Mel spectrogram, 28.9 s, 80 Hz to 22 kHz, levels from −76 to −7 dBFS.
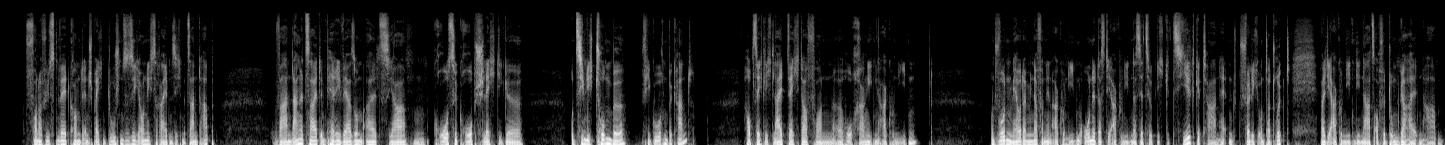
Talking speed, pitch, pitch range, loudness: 135 wpm, 90 Hz, 85-100 Hz, -18 LUFS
